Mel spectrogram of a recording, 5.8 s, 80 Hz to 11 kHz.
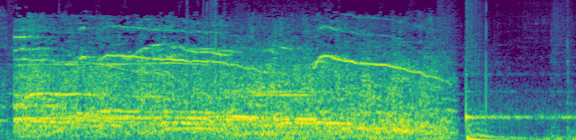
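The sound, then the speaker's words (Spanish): A large crowd at an event in Mexico roars with sustained booing while shrill whistles rise and fall across it, jeering the Mexican Secretary of the Interior; a loud, dense wall of jeering that cuts off abruptly near the end into a low rumble. “pues así, así le llovieron eh, chiflidos, abucheos al secretario de, Gobernación, la grilla desatada también de cara a 2024.”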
